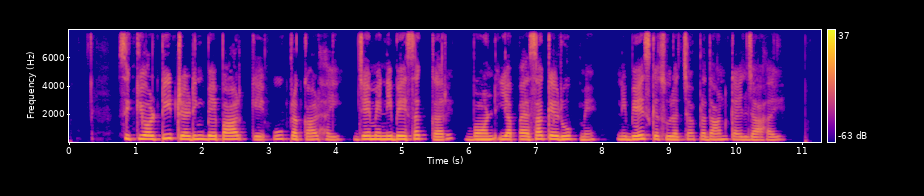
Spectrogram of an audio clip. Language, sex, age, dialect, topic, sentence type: Magahi, female, 46-50, Central/Standard, banking, statement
